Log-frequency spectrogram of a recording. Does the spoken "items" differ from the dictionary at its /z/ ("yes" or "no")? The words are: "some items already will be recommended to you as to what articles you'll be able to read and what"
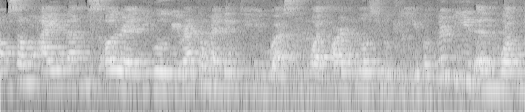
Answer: yes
